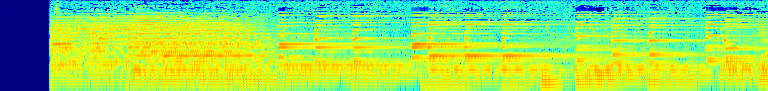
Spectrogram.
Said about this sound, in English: So I'm going to actually play some of this Glockenspiel music that is in the beginning. And it's kind of a different type of thing. It's like the Brady Bunch where you can kind of usually tell the tone of the show by the opening theme.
